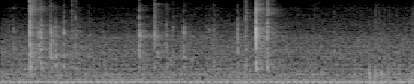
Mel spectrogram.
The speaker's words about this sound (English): let me type this in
